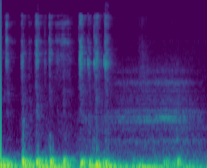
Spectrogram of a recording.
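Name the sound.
typing on a computer keyboard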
